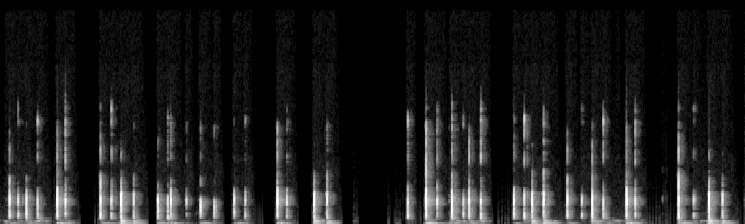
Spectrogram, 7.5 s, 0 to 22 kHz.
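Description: Fingertips rapidly type on a white, RGB-backlit compact mechanical keyboard with plastic keycaps and a hollow case. About forty short, dry, bright clacks centered near 2.4 kHz come in quick bursts, with almost no low end and a brief pause near the middle.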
